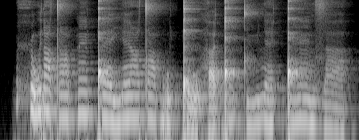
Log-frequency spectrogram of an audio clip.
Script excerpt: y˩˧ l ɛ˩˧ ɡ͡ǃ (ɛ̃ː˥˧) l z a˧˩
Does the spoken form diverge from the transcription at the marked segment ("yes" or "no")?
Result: no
